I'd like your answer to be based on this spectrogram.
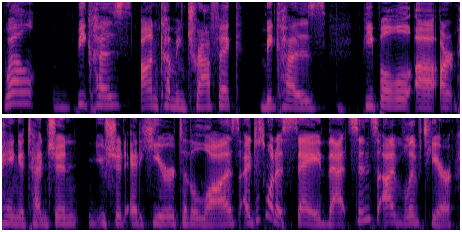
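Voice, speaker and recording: A woman hosting lively, unscripted radio chat and putting questions to colleagues at a close studio microphone. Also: medium pitch, normal speed, dry recording. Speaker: radio traffic reporter and quiz host.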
